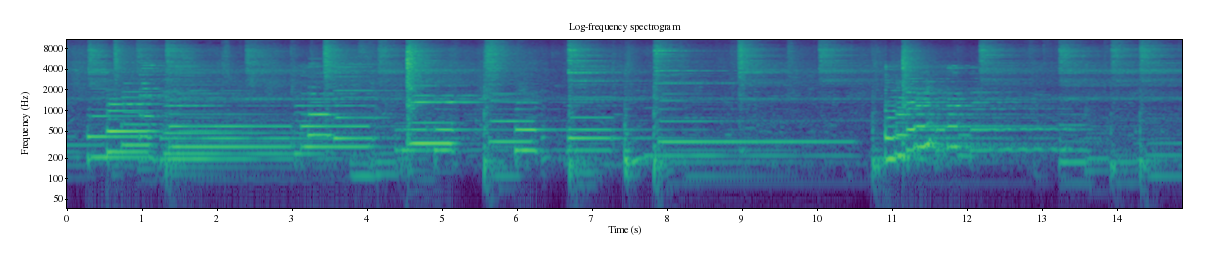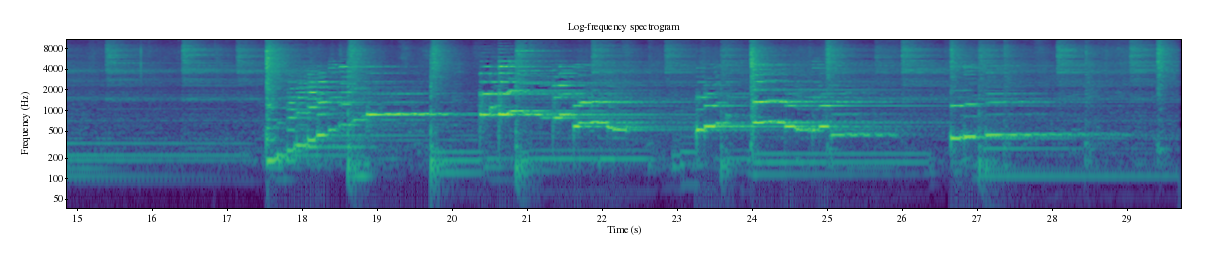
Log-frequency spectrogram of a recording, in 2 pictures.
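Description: Electric guitar played alone: picked chords and single notes left to ring and fade, with two long upward slides partway through and bent, wavering notes after them.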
